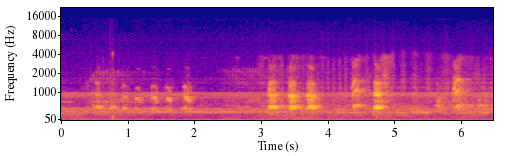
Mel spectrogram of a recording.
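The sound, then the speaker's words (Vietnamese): A dog barks inside a house at dusk in a long run of fussy barks. A series of quick, fairly soft barks is followed by several louder, sharper ones at uneven intervals. “con Vàng vầu nó lại thò cái mõm ra mà sủa nhặng cả lên.”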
